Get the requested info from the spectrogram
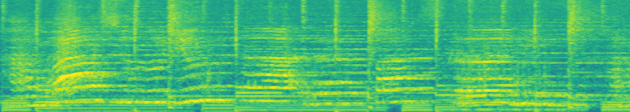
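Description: A group of voices singing a song together over instrumental backing with a steady beat.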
